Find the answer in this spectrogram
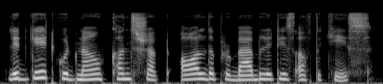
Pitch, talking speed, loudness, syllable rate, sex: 235 Hz, 155 wpm, -19 LUFS, 5.0 syllables/s, female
